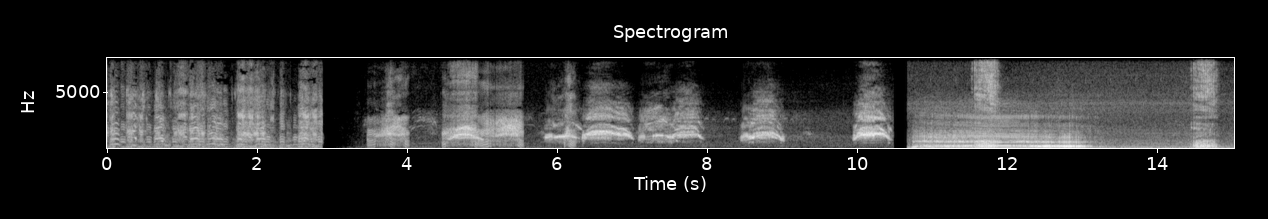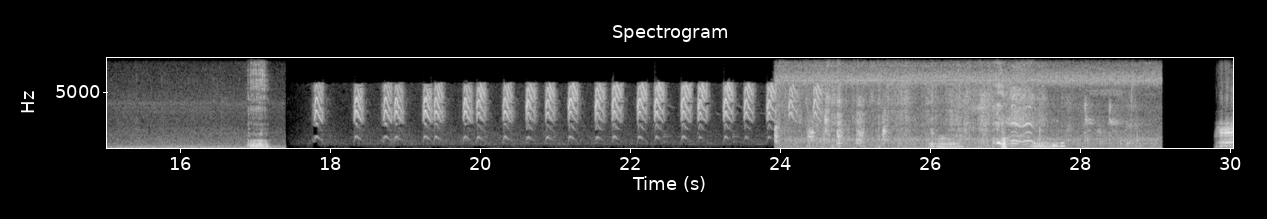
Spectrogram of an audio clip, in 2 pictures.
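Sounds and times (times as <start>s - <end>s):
bison grunting bellow: 10.7s - 13.2s, 14.4s - 14.9s.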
